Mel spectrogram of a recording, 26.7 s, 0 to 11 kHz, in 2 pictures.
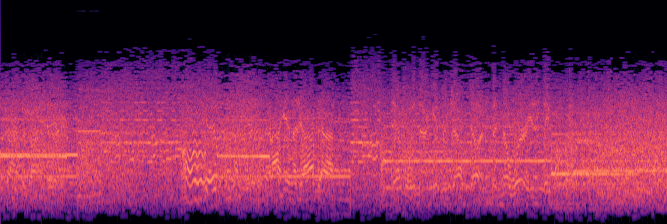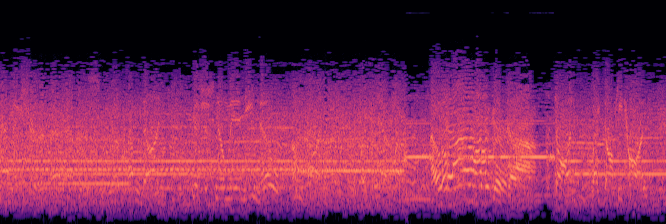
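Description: CB radio receiving distant skip on channel 28: hissy, band-limited static with several steady whistles from overlapping carriers that shift pitch every few seconds, and faint garbled voices breaking through now and then.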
